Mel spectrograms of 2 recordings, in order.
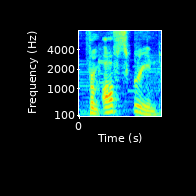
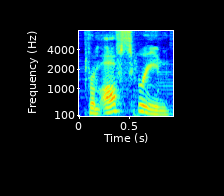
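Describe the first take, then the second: No difference in how they are said.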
